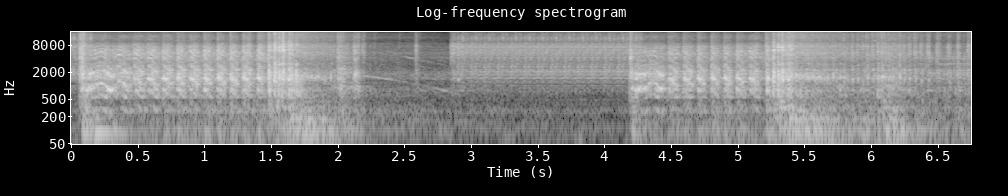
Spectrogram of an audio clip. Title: 2007 6.0 Crank no start.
